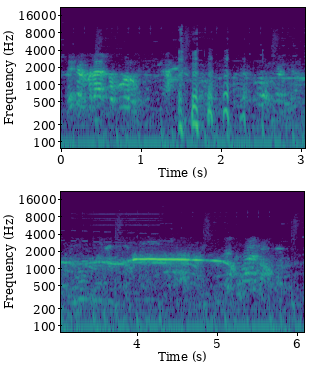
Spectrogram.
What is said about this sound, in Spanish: Pero escucha las griterías, ven, oye, oye. ¿Lo escuchan? Sí. Se escuchan los gritos por ahí, a ver, a ver. Ahí están, ahí están los gri- Ahí viene otro.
